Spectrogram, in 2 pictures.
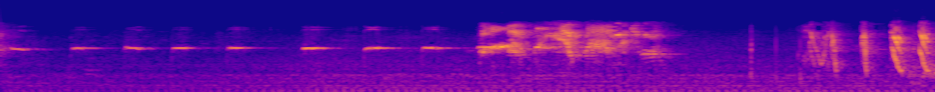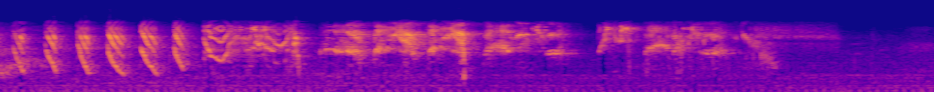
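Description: A flock of sun conures calling. First comes a row of short, even notes, then harsh, shrill screeches with a fast run of falling notes in the middle. The screeching stops about a second before the end.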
